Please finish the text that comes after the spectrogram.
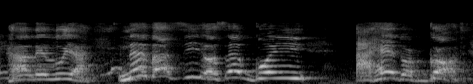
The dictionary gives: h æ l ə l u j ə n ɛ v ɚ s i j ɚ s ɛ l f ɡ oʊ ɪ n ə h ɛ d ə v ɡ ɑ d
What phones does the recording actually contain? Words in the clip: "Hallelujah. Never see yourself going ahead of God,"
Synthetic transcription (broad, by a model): h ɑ l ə l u j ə n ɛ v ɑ s i j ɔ s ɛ f ɡ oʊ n ə h ɛ d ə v ɡ ɑ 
